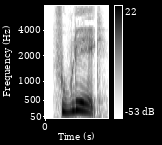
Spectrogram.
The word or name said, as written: fugleæg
